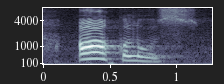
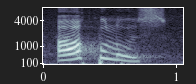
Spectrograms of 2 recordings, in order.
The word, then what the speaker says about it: óculos: Óculos. Falou a pronúncia aberta, não é isso? Óculos, clus. Óculos, a pronúncia tem um som aberto.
